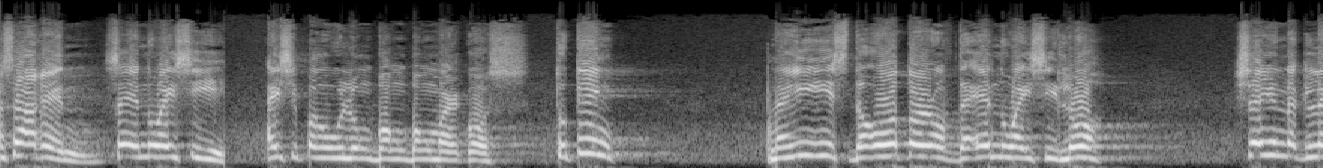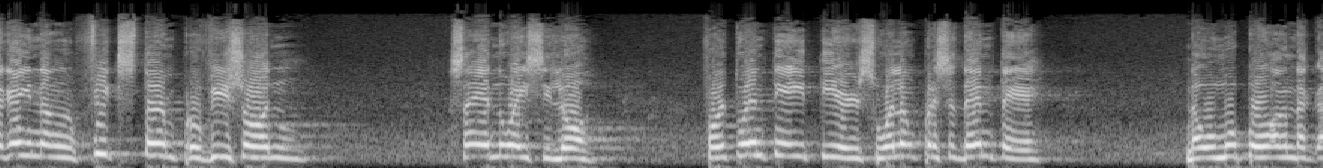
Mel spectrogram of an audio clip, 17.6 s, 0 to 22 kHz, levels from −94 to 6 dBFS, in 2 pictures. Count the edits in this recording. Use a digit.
1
